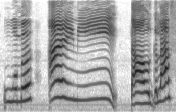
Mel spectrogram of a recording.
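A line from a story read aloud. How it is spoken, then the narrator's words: Happy laughing. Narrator (Chinese): 道格拉斯高兴的笑着说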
